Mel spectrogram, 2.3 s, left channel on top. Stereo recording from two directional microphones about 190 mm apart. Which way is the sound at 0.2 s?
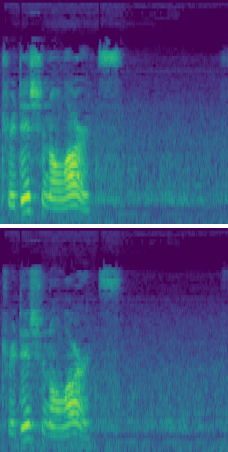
30° left (ahead or behind).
